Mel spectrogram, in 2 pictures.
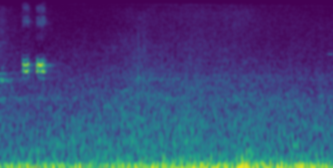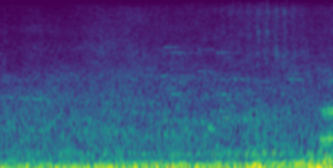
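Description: Steady city road traffic, motorbikes and buses passing on the street, heard as a continuous low rumble.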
